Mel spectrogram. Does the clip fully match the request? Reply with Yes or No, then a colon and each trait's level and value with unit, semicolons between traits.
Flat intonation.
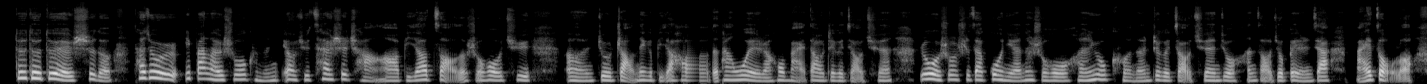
No: average, 3.5 semitones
